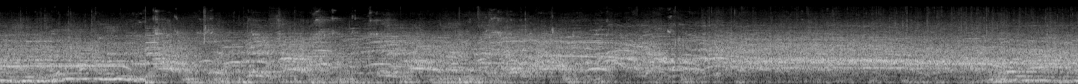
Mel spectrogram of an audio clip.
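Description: Game sound in a basketball gym: many spectators shouting and talking over each other, with a basketball bouncing on the hardwood floor during play.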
